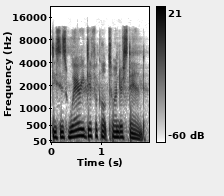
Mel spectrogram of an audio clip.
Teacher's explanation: tenta dar um toque mais musical na entonação, como se sua voz subisse um pouquinho no very e depois descesse em understand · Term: sotaque indiano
